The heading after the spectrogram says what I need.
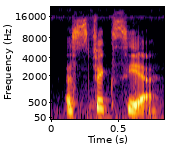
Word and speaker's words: asphyxia: Autoerotic asphyxia. Asphyxia.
